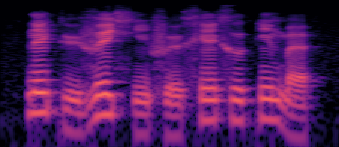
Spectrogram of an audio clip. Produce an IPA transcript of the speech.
ɾẽ˥ky˩ve˥ çĩ˩fø˩xẽ˥ xɯ˥kĩ˥mæ˩

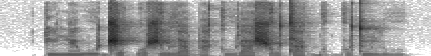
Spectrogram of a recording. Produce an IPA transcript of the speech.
kĩ˧nɛ̃˧ wu˦d͡ʒɛ˦ ɡ͡bɔ˧ʃe˦la˧ba˨ ku˨˦ɾa˧ʃo˧ta˦ ɡ͡bu˦˨ɡ͡bo˨˦tũ˦˨ lu˧

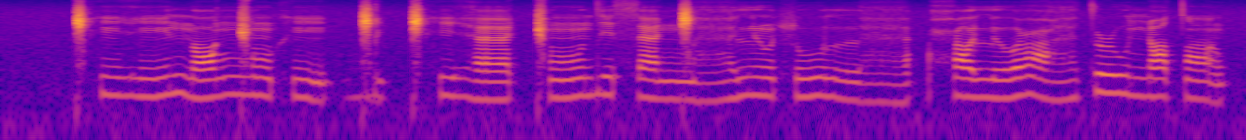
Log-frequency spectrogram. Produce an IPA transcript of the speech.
ǁʰĩɦĩ nɒ ŋ͡ǁõxĩ | ɡ͡ǁiǁʰiɦæ ǁõ disæŋ͡ǁæ̤ lʲũɬu lːæ̤ | ħɒlʲo ʕæ̤ tɹuɲutˤũ

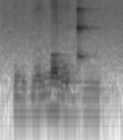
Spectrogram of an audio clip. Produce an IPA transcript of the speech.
ũ˨ɡ͡bɛ̃˨˦na˦˨ ɾo˨˦d͡ʒu˧

